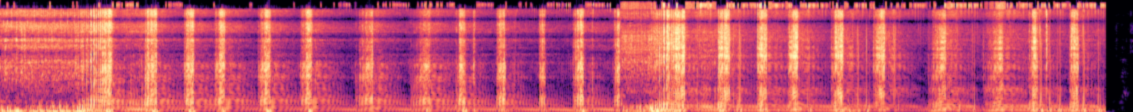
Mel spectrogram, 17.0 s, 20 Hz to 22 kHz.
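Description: A Royal Enfield GT650 fitted with a P102 full-system exhaust revs repeatedly in a loud, close series of sharp throttle blips that rise and fall in quick succession, with people talking over the engine.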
